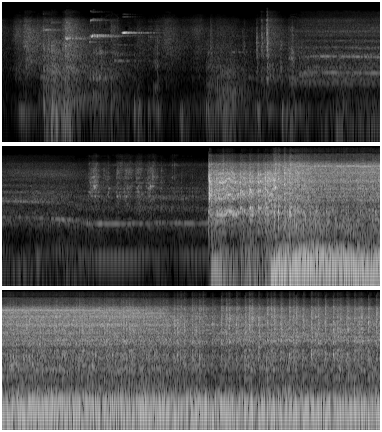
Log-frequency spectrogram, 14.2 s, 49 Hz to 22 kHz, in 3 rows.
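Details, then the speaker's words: 1971 Oldsmobile Cutlass LS-swapped V8, first start after head off and bad lifter fixed with new aggressive "Chuck Norris" cam, tune possibly off, a header flange off; loping choppy idle near four lumps a second; normal lumpy cam idle. "all right that's one of them sounds good pretty choppy yeah it's pretty choppy choppy chubby uh we got the new cam in it's the Chuck Norris cam it's I think it's going to be a lot choppier than the old cam"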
